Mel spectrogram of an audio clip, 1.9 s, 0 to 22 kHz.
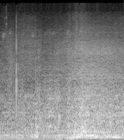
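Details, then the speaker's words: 2004 GMC Savana 3500 6.0 V8 towed in with no crank, after bypassing relay: low steady rumble settling into even run, no knocks or misses, check engine light on; normal running. "she runs sort of check engine light is on"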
